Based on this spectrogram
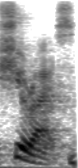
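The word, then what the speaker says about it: Shiraz: o australiano é que o australiano não consegue pronunciar uva acirrar e aí ele fez uma adaptação uma grafia e na pronúncia sheeraz mas o h no meio Imagino um gringo falando sirrar ele não tem essa dicção do francês e aí nós estamos diante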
